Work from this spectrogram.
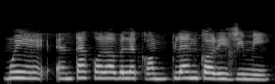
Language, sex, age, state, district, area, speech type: Odia, female, 18-30, Odisha, Kalahandi, rural, spontaneous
